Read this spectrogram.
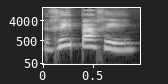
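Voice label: "reparer", French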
